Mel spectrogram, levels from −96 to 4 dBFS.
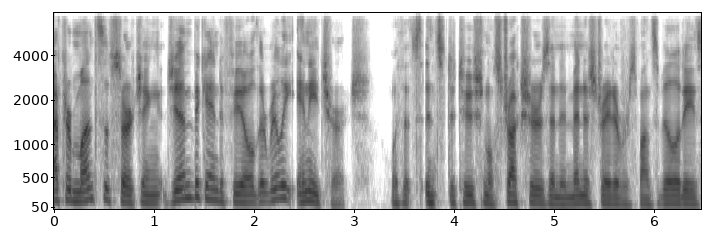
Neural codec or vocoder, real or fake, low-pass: none; real; 7.2 kHz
